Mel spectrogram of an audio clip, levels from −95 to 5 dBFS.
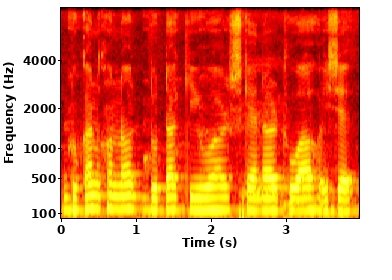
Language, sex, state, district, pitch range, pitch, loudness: Assamese, male, Assam, Sonitpur, 125-130 Hz, 130 Hz, -15 LUFS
